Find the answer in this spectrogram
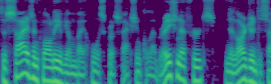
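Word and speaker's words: Yan Baihu: you guys probably already knew, but apparently it's Yan Bai Hu. So now that I've learned that, my pronunciation has increased. Improved, sorry. English isn't my native language either, so I'm sorry for that, but Yan Bai Hu, apparently.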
